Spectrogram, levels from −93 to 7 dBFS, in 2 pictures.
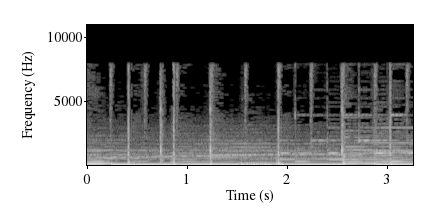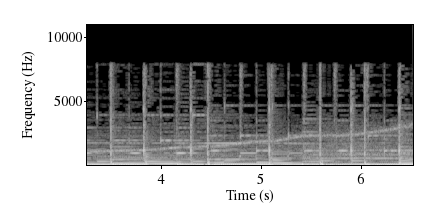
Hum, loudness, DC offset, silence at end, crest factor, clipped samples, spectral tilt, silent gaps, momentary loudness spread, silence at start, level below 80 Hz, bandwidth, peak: none; -15 LUFS; under 0.1%; 0 s; 12 dB; under 0.1%; -6.5 dB/octave; none; 2 LU; 0 s; -16 dBFS; 8.4 kHz; 0 dBFS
